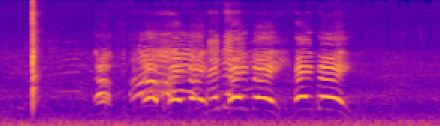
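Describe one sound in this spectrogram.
Young women and girls shout and cheer loudly nearby.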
